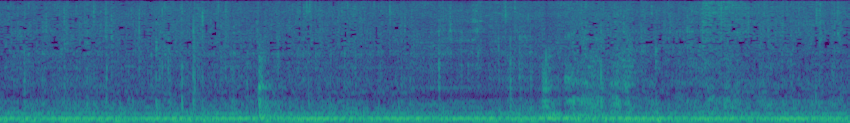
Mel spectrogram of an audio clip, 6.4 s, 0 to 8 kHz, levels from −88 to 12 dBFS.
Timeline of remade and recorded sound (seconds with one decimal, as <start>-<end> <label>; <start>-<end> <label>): 0.0-3.1 recorded; 3.1-4.3 remade; 4.3-6.4 recorded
